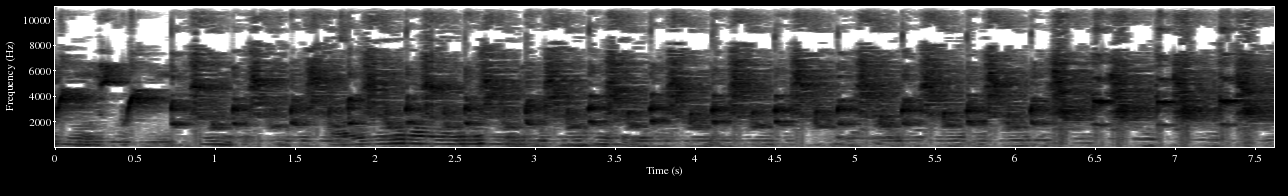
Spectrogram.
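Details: Young long-tailed shrike from Madura, Indonesia, singing a dense, fast stream of high chattering and scratchy notes, repeated roughly every half second, with brief lower warbled phrases early on and faint background music.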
